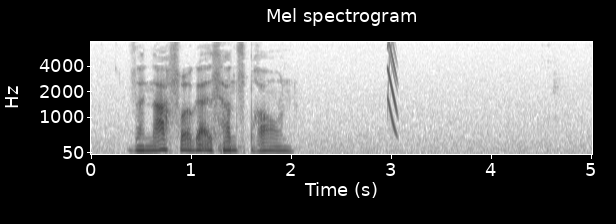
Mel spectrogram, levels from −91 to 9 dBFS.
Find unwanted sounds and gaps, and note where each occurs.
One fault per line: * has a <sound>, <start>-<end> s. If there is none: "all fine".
* has a chirp, 3.0-3.1 s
